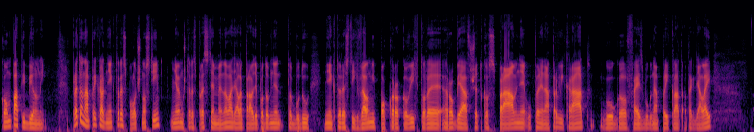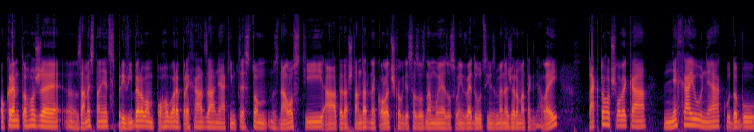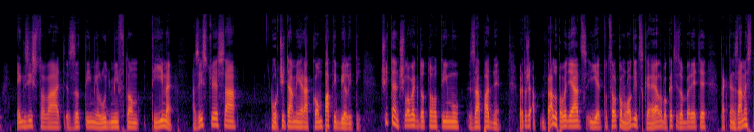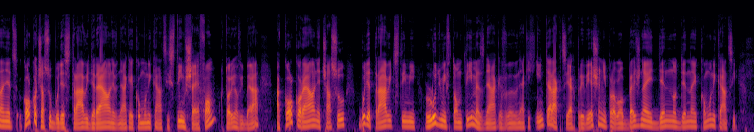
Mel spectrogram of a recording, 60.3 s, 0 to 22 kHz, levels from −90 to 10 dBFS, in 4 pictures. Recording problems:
uneven, jittery; strongly; from 2.5 to 42 s

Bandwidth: 14.5 kHz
